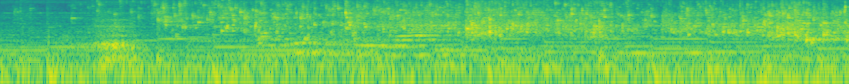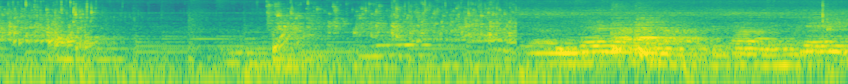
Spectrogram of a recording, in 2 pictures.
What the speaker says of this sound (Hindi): अब हम चूल्हा ऑन करते हैं और एक बर्तन में पानी डालते हैं।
